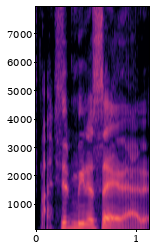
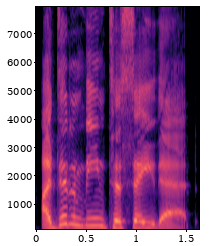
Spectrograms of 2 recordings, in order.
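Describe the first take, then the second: First: Said in the usual way. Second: Higher and louder, hammed-up denial; exaggerated outburst. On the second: Streamer to chat, a hammed-up loud denial. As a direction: blurt it out in mock alarm.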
